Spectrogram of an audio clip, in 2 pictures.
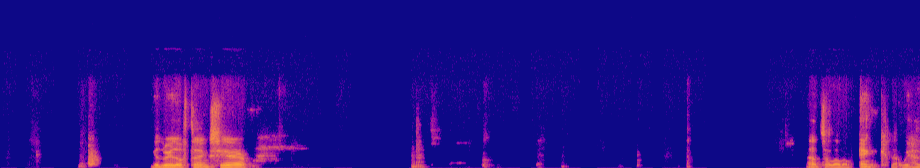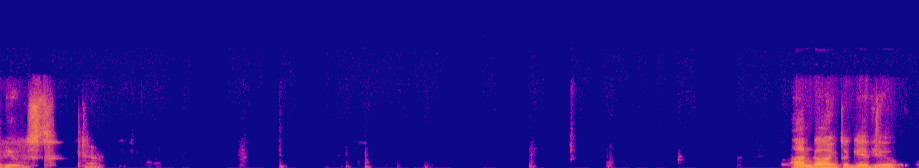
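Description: A middle-aged man speaks in short bursts, close to a microphone.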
